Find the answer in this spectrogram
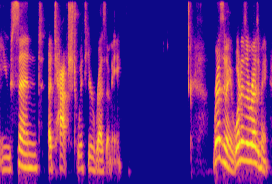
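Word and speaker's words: résumé: because it's French we we took this French word and we use it in English um and it looks like the word resume like resume the movie and it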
